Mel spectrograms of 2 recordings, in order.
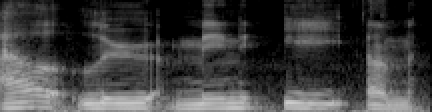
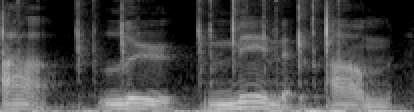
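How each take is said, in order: First: The word is said with five syllables, ending 'nium'. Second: The word is said with four syllables, ending 'num'. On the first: The speaker calls it right. "There's an I there" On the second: The speaker calls it wrong. "It's not aluminum"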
